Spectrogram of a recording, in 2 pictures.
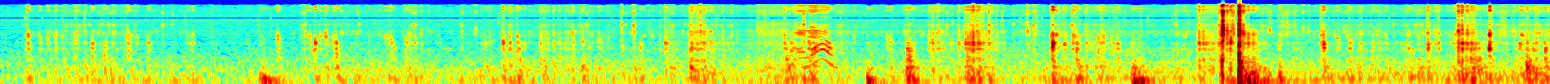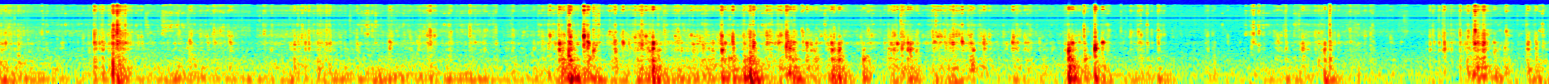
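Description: Sea kayak being paddled: irregular splashes of the paddle blades entering and leaving the water, and water slapping the hull, heard from a camera on the foredeck just above the water. The loudest splash or knock comes about twelve seconds in.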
